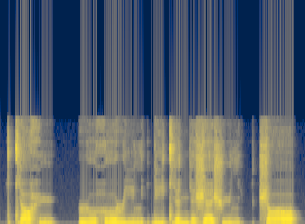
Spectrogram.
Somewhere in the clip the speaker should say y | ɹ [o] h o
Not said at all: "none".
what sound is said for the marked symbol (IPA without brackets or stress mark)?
o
